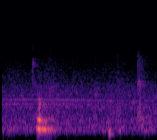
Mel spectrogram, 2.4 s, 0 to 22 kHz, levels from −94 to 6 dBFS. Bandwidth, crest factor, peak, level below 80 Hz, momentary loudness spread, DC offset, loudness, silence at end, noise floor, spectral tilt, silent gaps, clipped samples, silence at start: 5.4 kHz; 24 dB; -18 dBFS; -86 dBFS; 23 LU; under 0.1%; -36 LUFS; 0.1 s; -58 dBFS; -9.5 dB/octave; none; under 0.1%; 0.15 s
